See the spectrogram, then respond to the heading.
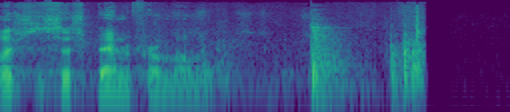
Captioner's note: speaking French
